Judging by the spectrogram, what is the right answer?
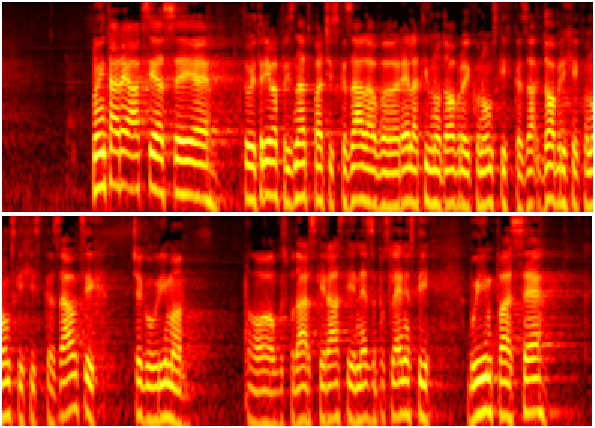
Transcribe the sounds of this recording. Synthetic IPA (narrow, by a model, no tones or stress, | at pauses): nɔint̪aːɾɛaːk̚t̪sijasɛjɛt̪oːjɛt̪ɾeːbapɾiznat̪pat͡ʃiskazaːlaʋəɾɛlat̪iːwnɔd̪ɔːbɾɔɛkɔnoːmskixzad̪ɔːbɾixɛkɔnoːmskixiskazaːwt̪six | t͡ʃɛɡɔʋɔɾiːmɔ | ɔɡɔspɔd̪aːɾskiɾaːst̪inɛzapɔslɛːnɔst̪ibɔjimpasɛ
